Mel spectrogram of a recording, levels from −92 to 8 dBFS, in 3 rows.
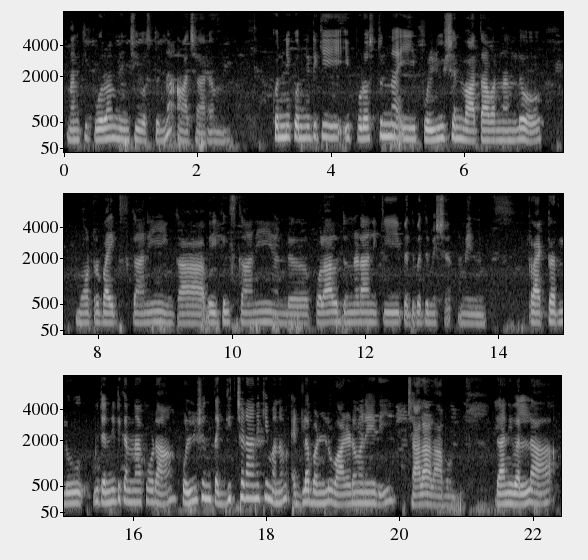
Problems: none marked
